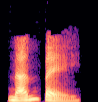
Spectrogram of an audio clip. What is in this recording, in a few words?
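"南北" Mandarin Chinese; hsk; chinese-flashcards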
